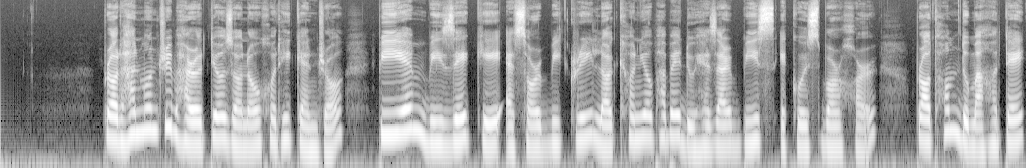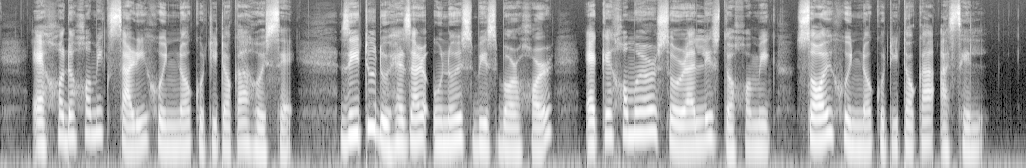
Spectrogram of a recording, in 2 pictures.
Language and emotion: Assamese, neutral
